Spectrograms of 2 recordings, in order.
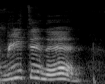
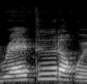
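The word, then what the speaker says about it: read: 똑같아요 풋도 마찬가지요 풋풋 근데 리드는 이렇게 읽잖아요 그죠 근데 과거가 되면 레드라고 했습니다 그래서 모양은 똑같은데 우리가 발음하는 방법이 달라져요 그리고 바위는 두는 디드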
